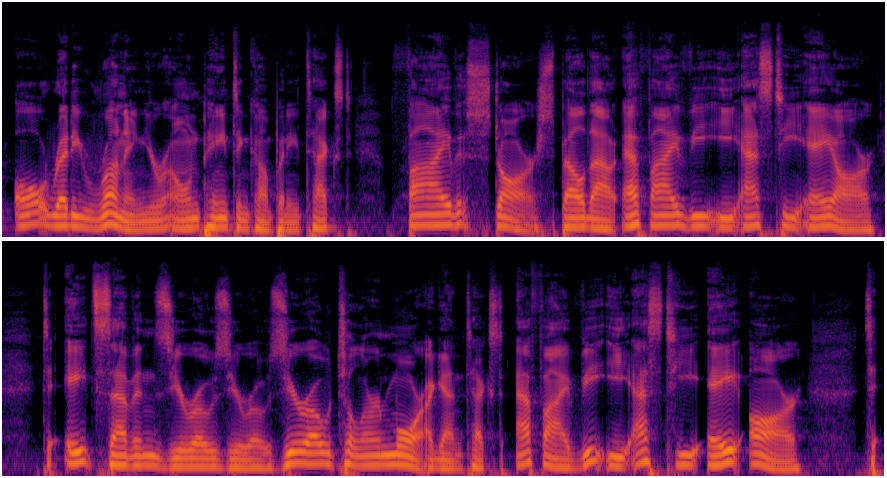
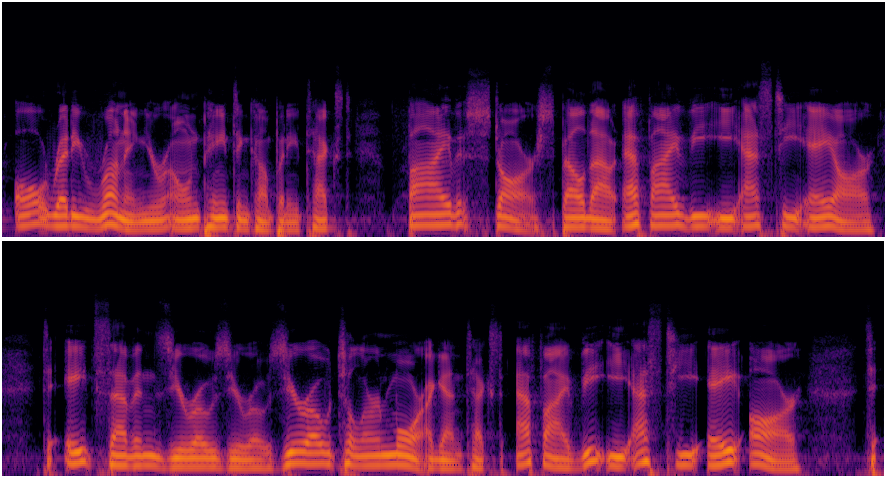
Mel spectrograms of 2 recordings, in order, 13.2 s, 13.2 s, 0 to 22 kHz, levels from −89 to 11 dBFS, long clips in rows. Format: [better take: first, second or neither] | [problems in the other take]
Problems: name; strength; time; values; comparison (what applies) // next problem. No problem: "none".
first | muffled; slightly; fading above 4 kHz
